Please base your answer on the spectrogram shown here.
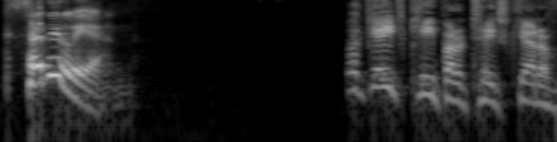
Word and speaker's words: Xedilian: So why are you why is it that X is so many times pronounced as Z?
